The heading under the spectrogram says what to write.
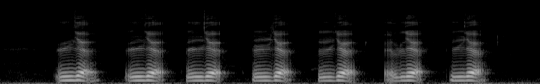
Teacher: Quando pronunciamos o som Lh, tocamos o céu da boca com o dorso da língua. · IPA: ʎ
